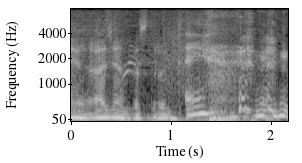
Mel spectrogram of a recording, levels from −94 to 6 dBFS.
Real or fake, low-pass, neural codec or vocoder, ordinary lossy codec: real; none; none; none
